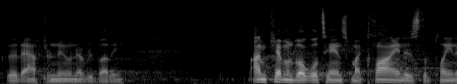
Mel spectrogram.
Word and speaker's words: Vogeltanz: Council let everyone get situated all right Mr I pronounced your name correctly you did your honor okay um you may begin thank you may please the court opposing Council good afternoon everybody I'm Kevin vogeltans my client is the plane of Shane Wilkinson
